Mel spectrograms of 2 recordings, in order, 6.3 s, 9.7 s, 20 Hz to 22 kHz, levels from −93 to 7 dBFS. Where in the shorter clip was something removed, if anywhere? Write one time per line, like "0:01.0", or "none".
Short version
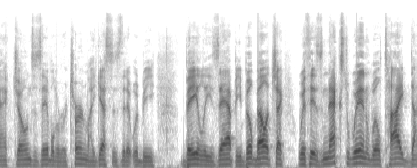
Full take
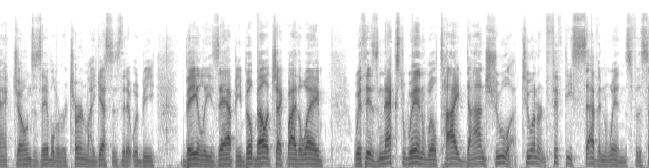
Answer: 0:04.3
